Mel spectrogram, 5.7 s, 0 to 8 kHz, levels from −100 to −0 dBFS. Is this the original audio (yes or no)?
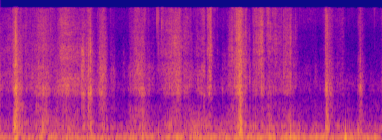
yes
